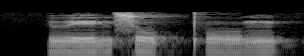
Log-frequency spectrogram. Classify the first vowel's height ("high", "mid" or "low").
mid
